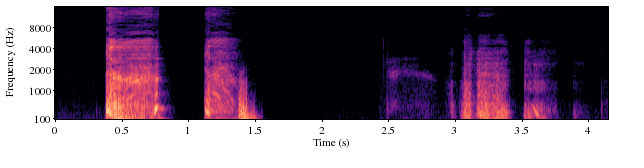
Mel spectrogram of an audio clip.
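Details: Person with a lingering bad cold who is sneezing, sniffing and blowing: a few short, moist coughs and throat clearing in a quiet room.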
